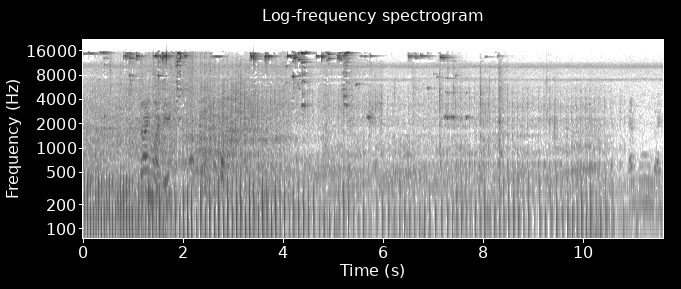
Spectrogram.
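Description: A motorbike engine rumbles close by.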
